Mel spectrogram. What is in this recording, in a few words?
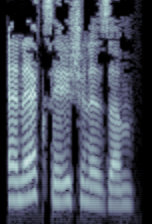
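"annexationism", British English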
